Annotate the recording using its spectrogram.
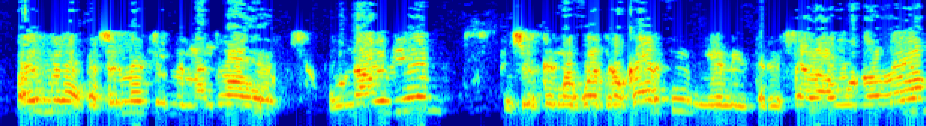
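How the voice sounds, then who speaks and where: A man speaks with ordinary pitch variation. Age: 70s. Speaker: amateur racing driver. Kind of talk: casual interview.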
